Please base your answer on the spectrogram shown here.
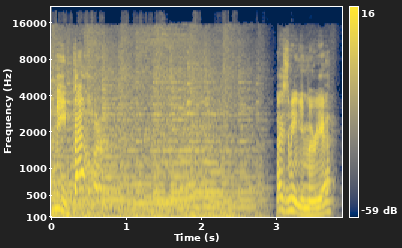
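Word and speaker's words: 真里亞: remember her name is written of course is pronounced Maria third character looks like a cross which is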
